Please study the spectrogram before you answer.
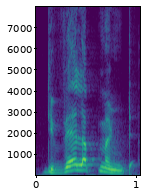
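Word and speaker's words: development: ಎನ್ T suffix ಸೇರಿಸಿರೋದು ಇದು ಅನ್ಸ್ಟ್ರೆಸ್ಟ್ syllable ಇದು ಸೋ ಅದನ್ನು ಲೆಟರ್ ಎಂ ಆದ್ಮೇಲೆ ಲೆಟರ್ ಎ ಅನ್ನು ಶೋ ಸೌಂಡ್ ಅ ಬಳಸಬೇಕಾಗುತ್ತೆ ಮಂಟ್ ಆಗುತ್ತೆ ಮೆಂಟ್ ಆಗಲ್ಲ ಮಂಟ್ ಆಗುತ್ತೆ ಸೋ ಡೆವಲಪ್ಮೆಂಟ್ ಹೀಗೆ ಉಚ್ಚಾರಣೆ ಬರುತ್ತೆ ಡೆವಲಪ್ ಡೆವಲಪ್ಡ್ ಡೆವಲಪ್ಮೆಂಟ್ ಹೀಗೆ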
